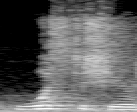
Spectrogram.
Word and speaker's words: Worcestershire: parsley some here's a little lesson for you Worcestershire sauce that is how you pronounce it if you go to England Worcester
